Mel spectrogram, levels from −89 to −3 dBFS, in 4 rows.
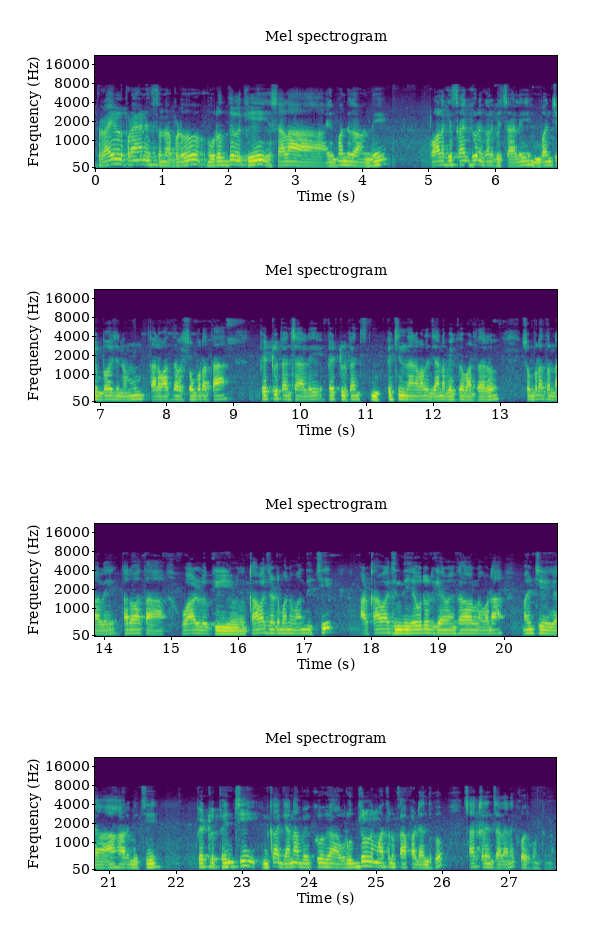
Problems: none marked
